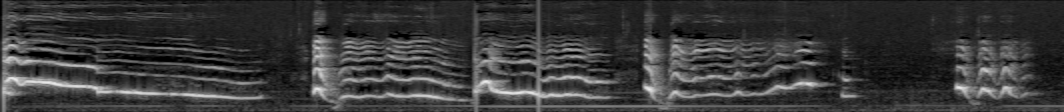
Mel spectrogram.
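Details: Miniature Schnauzer dog singing: long drawn-out howls that start high and slide downward, several separate phrases with short gaps, some wavering and yipping at the ends, clear and close with a faint steady hum behind.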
